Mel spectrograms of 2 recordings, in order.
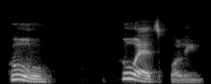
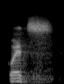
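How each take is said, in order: First: The start is a separate, emphasized 'koo' sound. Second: The start is a smooth, quick 'kw' sound. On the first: The speaker calls it wrong. "they might say Ku Quetzalcoatl" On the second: The speaker calls it right. "So it's K W"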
